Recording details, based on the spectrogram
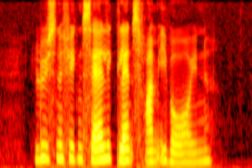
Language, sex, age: Danish, female, 55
